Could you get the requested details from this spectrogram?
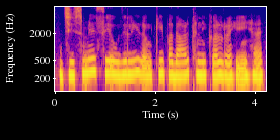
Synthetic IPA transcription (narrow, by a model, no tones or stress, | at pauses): d͡ʒɪsmẽseʊd͡ʒliɾə̰̃ŋkipəd̪aːɾt̪ʰnɪkəlɾəɦḭɦɛ̃ː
